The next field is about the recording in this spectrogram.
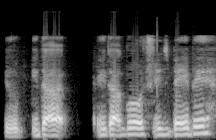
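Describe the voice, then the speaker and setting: A woman plays an easygoing, affectionate dad in a game roleplay. The voice is pushed low and slightly dull in the recording, with halting, repeated words. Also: mellow, husky, no room sound. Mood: easygoing, caring.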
